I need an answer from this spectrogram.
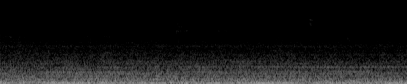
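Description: Steady low rumble of a moving electric passenger train, heard from inside the carriage, with a few faint ticks.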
